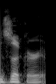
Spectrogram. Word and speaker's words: Zucker: You had goals from Jason Zucker. It rhymes with Hooker.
